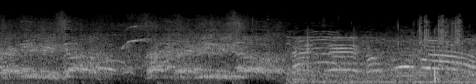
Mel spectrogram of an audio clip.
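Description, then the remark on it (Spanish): A large crowd roars and jeers loudly, a dense wash of many voices with shouts rising and falling, continuous throughout and sounding like booing from a big outdoor gathering. “Bueno, esto, hay quien hoy se rasga las vestiduras y decir, hombre, por favor, no debería haber abucheos.”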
